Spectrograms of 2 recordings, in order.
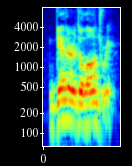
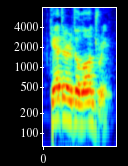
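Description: Both takes have the same delivery.

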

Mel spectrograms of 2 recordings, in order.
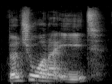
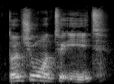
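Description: First: The words 'want to' merge into 'wanna'. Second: The words 'want to' are said in full. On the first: "2가 붙으면서 자연스럽게 원하 이렇게 변하는 경우가 허다하죠" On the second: "Don't you want to eat 이렇게 한 개 연습하시고요"

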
